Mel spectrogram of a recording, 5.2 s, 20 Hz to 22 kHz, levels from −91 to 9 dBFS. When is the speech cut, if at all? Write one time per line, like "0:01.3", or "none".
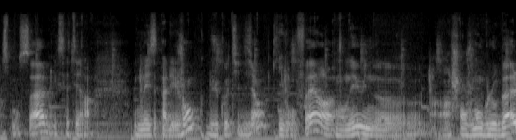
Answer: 0:01.5
0:03.3
0:04.2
